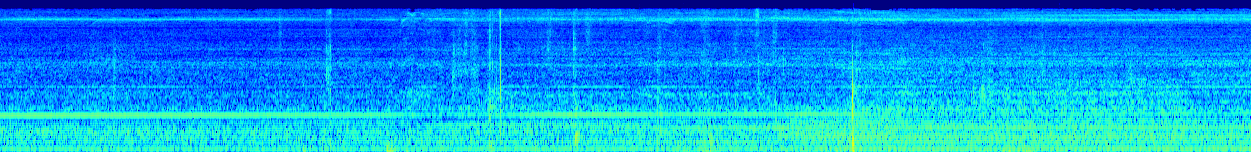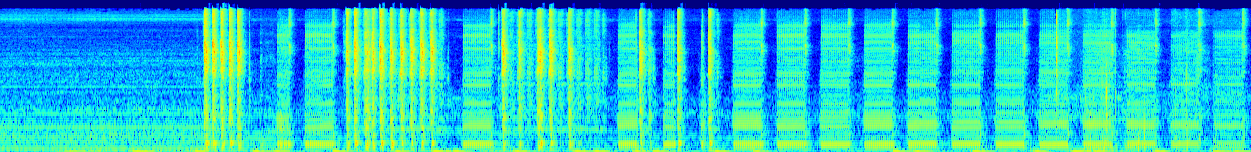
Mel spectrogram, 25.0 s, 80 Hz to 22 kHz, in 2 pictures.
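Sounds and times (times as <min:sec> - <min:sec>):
faint electrical hum: 0:00.0 - 0:25.0
starter solenoid rapid clicking: 0:14.5 - 0:25.0.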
